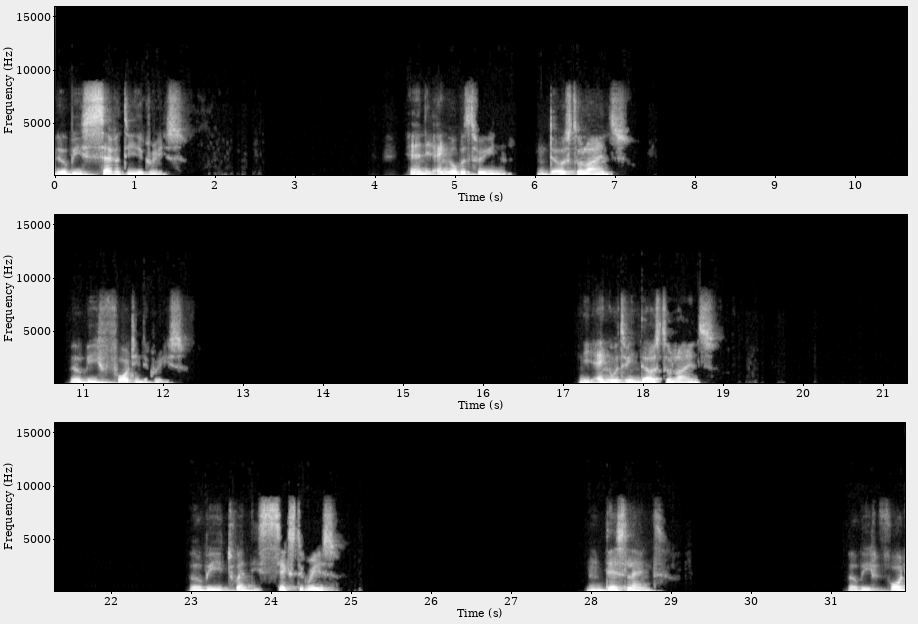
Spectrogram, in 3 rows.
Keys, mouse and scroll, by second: 0.1 7, 0.8 0, 1.5 Return, 10.9 1, 11.4 4, 12.2 Return, 23.4 2, 24.0 6, 24.7 Return, 31.2 4, 31.7 0.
